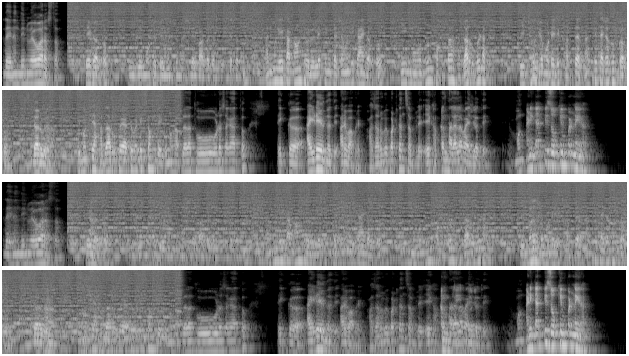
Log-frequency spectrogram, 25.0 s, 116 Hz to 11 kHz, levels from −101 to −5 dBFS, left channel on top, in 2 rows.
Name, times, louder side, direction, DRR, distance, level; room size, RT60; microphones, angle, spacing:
voice 1, 0.0-1.0 1.7-2.1 2.5-4.9 5.3-7.6 8.0-9.7 10.3-12.7 13.1-13.5 14.0-17.4 18.0-22.2 22.7-22.9, left 6 dB, 85° left, 12 dB, 0.3 m, -33 dB
sound 1, 1.3-16.1, equal, 15° right, 0.7 m, -37 dB
voice 2, 21.3-22.0 23.0-24.1, right 3 dB, 90° right, 6 dB, 0.6 m, -33 dB
3.4 x 2.3 x 2.2 m, 0.42 s
head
